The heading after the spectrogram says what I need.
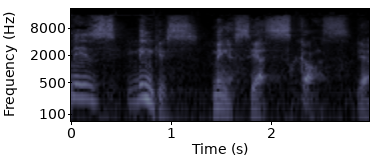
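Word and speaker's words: Menzies: But it's pronounced it's it's spelled M E N Z I S. Yes. Well, why are you looking at me like I'm insane? He's got mensies. Mens. John Menses. But apparently, let's go to John Mingus. They don't do it. But what's he Martina Hingis? Martina. Why are they still looking at me like I'm not making sense? It's a It's a G, not a Zed.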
